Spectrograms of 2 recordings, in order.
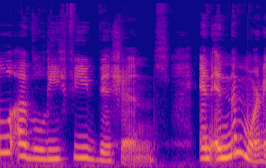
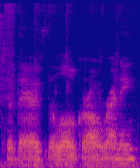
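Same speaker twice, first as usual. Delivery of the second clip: murmured under the breath, fast; whispered aside; 13 semitones lower, 14 dB quieter, faster than usual. Real, not acted. Storyteller whispering an aside to the children. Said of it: "aside while showing pictures".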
